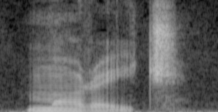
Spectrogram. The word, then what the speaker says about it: mortgage: The letter T is silent in the following words. Listen and repeat each word after the speaker. Often, listen, fasten, hasten, mortgage, mustn't.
